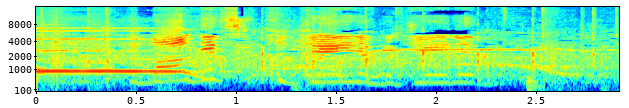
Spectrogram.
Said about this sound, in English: This crowd is especially loud.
